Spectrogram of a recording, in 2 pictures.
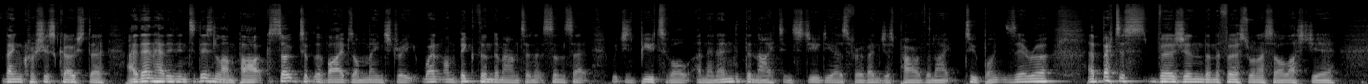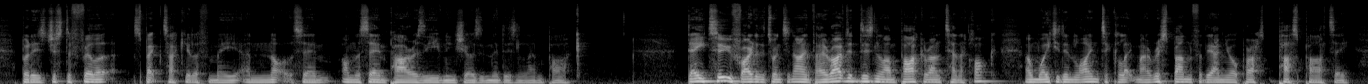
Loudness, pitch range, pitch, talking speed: -26 LUFS, 100-120 Hz, 110 Hz, 220 wpm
